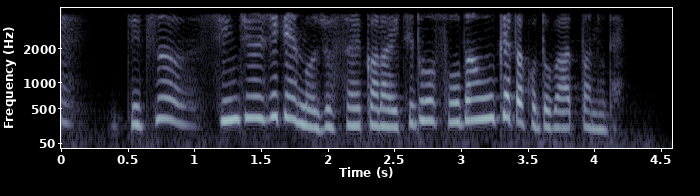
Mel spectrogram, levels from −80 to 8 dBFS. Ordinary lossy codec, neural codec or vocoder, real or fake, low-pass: none; codec, 16 kHz, about 1 kbps, DyCAST, with the encoder's durations; fake; 3.6 kHz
